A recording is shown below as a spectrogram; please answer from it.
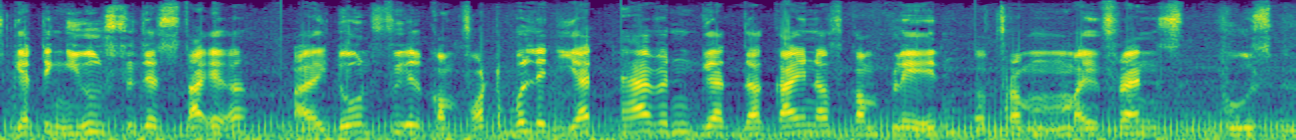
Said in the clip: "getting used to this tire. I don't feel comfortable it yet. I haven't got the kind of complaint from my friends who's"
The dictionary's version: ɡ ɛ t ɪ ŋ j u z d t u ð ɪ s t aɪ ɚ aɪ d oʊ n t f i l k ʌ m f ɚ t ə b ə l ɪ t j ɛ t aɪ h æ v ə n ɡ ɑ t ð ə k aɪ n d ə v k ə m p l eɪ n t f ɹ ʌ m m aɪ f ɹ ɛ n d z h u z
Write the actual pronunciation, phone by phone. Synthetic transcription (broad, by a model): ɡ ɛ t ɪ ŋ j u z t u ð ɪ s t aɪ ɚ aɪ d oʊ n t f i l k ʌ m f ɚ t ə b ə l ɪ t j ɛ t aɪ h æ v ə n ɡ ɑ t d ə k aɪ n d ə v k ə m p l eɪ n f ɹ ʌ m m aɪ f ɹ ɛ n d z h u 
